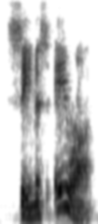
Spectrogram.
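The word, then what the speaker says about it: Samus Aran: TV God rested Soul yeah and Adam cesler pronounced her name seus Aon and I'm thinking have I been saying it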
